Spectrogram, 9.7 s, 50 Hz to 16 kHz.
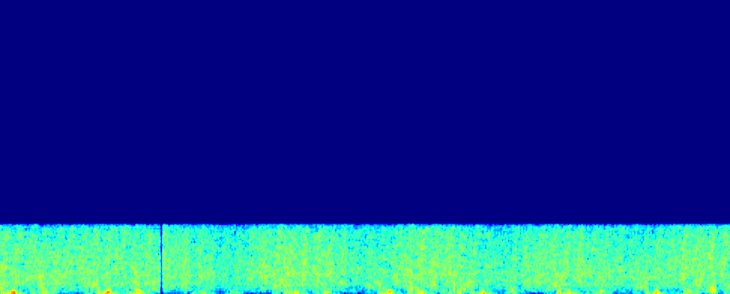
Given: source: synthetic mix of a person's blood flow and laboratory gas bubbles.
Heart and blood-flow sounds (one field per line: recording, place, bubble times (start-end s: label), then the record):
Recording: Doppler ultrasound of blood flow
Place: precordium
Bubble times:
5.42-5.50 s: bubbles
5.96-6.16 s: bubbles
9.43-9.56 s: bubbles
From the record:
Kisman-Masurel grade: 122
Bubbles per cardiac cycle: 1 to 2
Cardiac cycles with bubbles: 10 to 50%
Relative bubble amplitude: moderate (0.250 to 0.450)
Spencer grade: 2 (many but less than half of the cardiac periods contain bubble signals, singularly or in groups)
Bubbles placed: only in the low amplitude regions of the cardiac cycle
